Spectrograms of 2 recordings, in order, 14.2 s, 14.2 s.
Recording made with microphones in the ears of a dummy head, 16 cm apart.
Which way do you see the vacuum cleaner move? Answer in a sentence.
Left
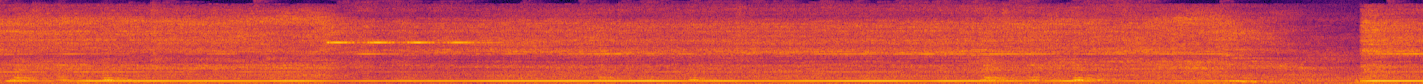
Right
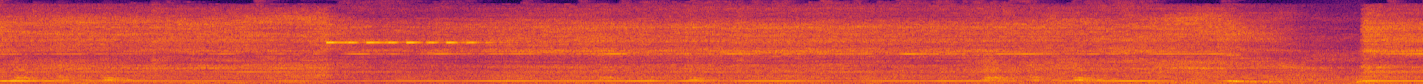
You can hear the vacuum cleaner go right and come back.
